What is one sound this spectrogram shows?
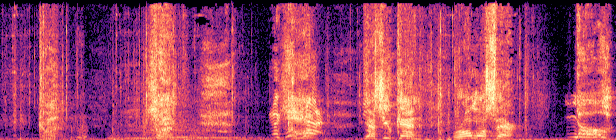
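A young woman speaks in a strained, faltering voice nearby.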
